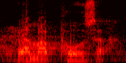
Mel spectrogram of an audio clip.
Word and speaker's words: Ramaphosa: He just explained to me that uh the correct pronunciation is not what everybody else has been saying. It is Ramaposa.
